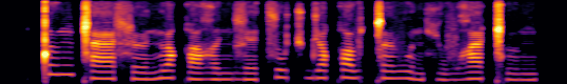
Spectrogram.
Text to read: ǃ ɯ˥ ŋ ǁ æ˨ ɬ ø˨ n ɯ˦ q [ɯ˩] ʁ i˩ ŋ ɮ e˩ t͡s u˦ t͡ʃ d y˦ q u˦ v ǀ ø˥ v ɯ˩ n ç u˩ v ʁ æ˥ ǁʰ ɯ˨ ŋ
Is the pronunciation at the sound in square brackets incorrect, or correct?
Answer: correct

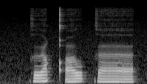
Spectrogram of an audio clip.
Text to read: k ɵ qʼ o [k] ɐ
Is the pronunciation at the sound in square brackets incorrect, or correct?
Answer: correct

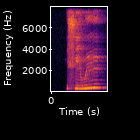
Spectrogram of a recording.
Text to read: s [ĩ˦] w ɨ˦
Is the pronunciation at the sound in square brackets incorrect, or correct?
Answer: incorrect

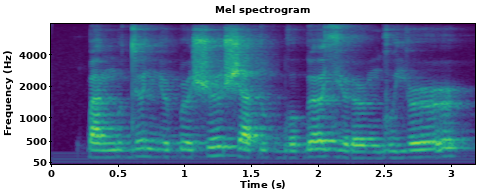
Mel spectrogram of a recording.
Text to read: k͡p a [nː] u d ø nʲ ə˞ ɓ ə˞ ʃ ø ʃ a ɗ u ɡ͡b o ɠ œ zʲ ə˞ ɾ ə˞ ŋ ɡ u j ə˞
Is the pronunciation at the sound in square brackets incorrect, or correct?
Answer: incorrect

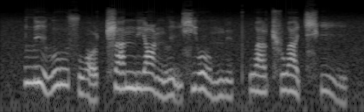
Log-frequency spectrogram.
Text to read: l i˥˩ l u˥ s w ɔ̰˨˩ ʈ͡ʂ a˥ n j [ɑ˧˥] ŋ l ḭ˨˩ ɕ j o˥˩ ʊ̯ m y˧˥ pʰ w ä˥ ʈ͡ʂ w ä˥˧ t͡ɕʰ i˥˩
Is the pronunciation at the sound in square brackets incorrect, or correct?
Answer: incorrect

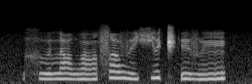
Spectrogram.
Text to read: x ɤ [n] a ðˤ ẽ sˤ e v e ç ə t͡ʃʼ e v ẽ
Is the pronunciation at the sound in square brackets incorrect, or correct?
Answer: incorrect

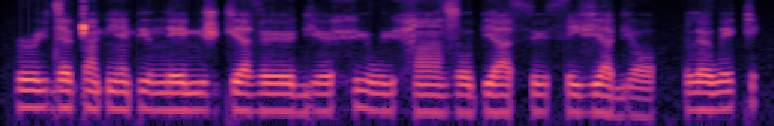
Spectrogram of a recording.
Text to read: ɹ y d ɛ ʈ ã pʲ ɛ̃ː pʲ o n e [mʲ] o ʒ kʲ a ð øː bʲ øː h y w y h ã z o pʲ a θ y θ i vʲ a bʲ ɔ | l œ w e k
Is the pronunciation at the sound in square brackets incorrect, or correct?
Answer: correct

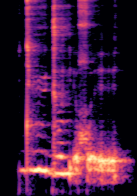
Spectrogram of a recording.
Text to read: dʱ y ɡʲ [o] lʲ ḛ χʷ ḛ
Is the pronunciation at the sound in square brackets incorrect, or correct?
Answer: correct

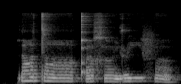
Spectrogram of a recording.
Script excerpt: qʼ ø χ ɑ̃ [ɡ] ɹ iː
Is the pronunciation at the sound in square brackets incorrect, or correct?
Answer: correct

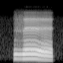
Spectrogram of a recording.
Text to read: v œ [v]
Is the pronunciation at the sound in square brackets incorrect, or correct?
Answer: incorrect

